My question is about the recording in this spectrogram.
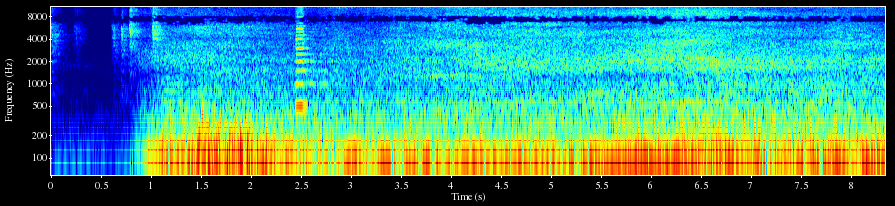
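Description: Outdoor waterside street sound, dominated by a loud, fluctuating low rumble of wind buffeting the microphone, starting about a second in. A short high beep sounds once about two and a half seconds in.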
